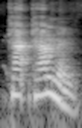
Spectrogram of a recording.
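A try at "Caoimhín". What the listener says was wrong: No, that's not. There's no run or am. It's just Cayman.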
